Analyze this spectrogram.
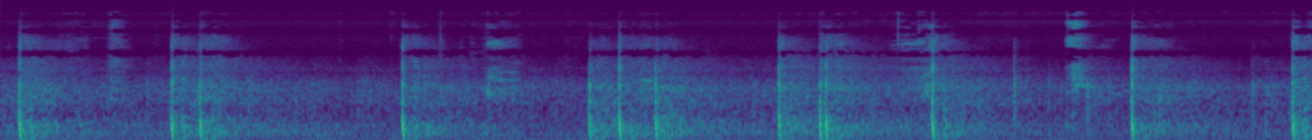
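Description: A man breathes hard with each push-up.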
